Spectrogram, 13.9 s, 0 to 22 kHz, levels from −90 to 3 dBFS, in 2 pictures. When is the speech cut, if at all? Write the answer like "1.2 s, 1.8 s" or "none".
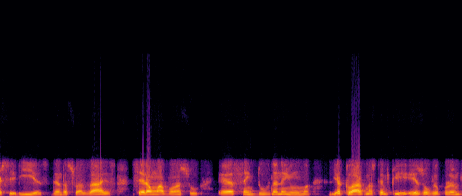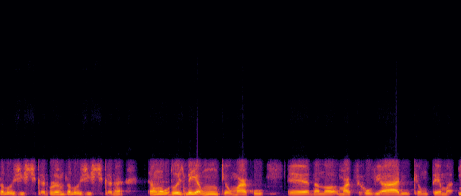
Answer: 7.6 s, 9.4 s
